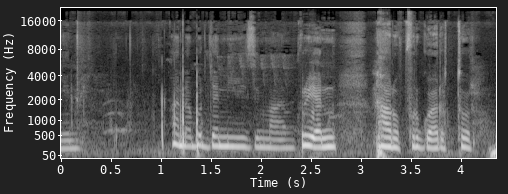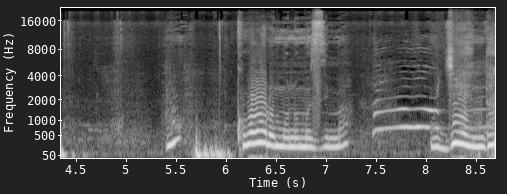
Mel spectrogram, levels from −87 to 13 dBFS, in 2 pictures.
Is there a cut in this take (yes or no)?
yes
